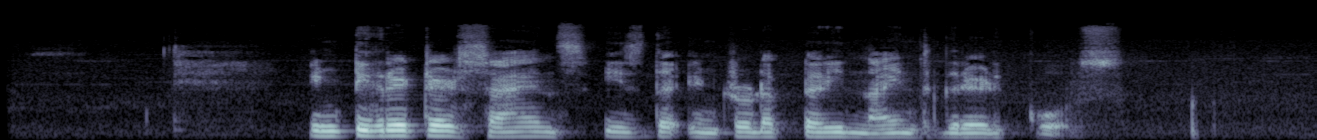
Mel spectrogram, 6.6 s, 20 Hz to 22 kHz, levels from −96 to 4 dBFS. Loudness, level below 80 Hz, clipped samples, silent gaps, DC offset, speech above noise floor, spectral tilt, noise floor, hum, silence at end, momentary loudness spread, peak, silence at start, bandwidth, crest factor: -26 LUFS; -80 dBFS; under 0.1%; none; under 0.1%; 43 dB; -6 dB/octave; -69 dBFS; none; 1 s; 15 LU; -8 dBFS; 0.9 s; 10.5 kHz; 20 dB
